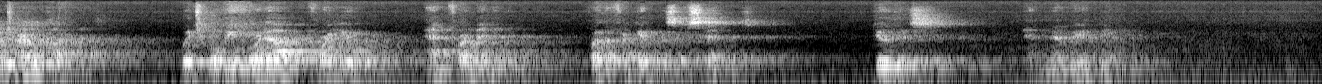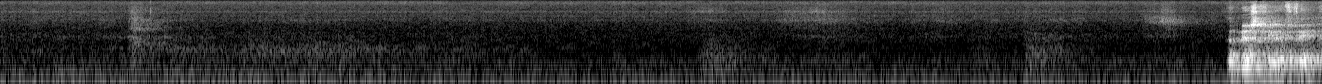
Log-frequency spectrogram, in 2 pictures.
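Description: An elderly man speaks calmly through a microphone in an echoing room.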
